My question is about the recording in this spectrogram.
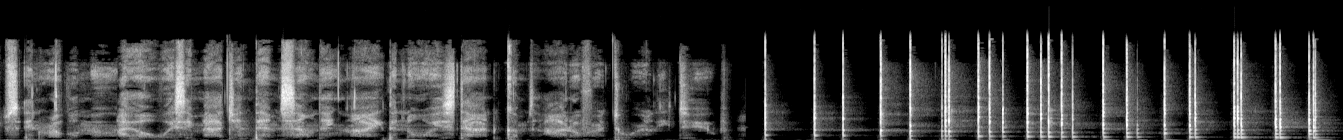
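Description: Purple corrugated plastic pop tube (twirly tube) worked close to the microphone. A soft breathy hiss runs for about five seconds, then comes a quick run of sharp ridge clicks, several a second, each with a faint ringing tone that steps lower in pitch as the tube is drawn out.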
